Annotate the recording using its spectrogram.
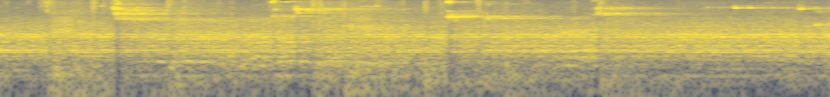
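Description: A basketball bounces on a hardwood court in a large echoing hall.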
